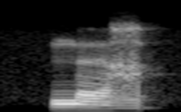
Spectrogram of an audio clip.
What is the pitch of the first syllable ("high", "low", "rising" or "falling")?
low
